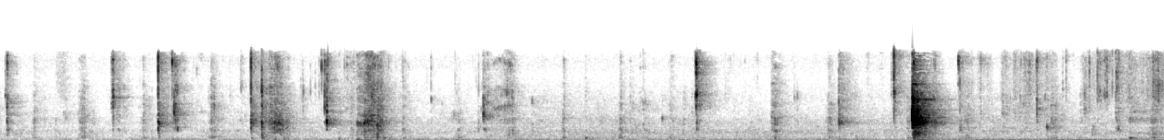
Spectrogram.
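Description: Chewing and wet mouth smacks of a person eating spicy cucumber salad, with many small scattered clicks and one sharper, louder click about nine seconds in. A faint steady low hum comes in about halfway through.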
